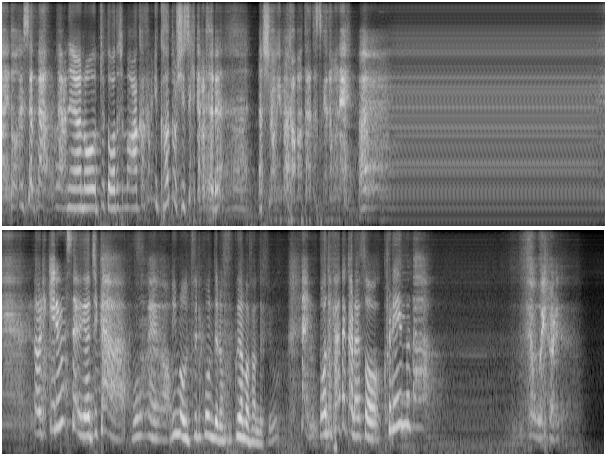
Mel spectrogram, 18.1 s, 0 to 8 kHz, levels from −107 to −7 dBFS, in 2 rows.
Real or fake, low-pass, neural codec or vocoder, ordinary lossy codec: fake; none; codec, 16 kHz, about 1 kbps, DyCAST, with the encoder's durations; none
